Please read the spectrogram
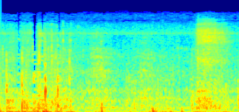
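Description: Mountain bike rattling and knocking as it rolls over sandstone slickrock ledges, a string of irregular clunks over a steady low rumble of wind on the camera's microphone.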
